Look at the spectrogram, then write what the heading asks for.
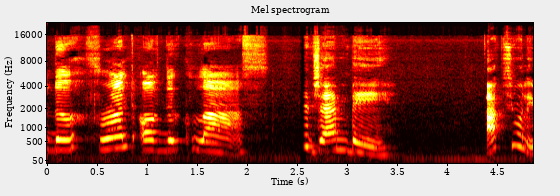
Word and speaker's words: Djembe: Djembe, actually pronounced Djembe, is a drum shaped like a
